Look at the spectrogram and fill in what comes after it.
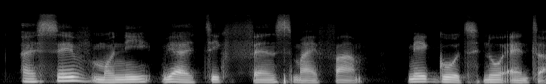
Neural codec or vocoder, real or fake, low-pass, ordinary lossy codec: codec, 24 kHz, 0.9 kbps, DualCodec; fake; 10.8 kHz; none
